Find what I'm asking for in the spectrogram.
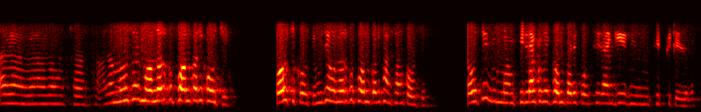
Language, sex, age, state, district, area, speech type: Odia, female, 60+, Odisha, Angul, rural, conversation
